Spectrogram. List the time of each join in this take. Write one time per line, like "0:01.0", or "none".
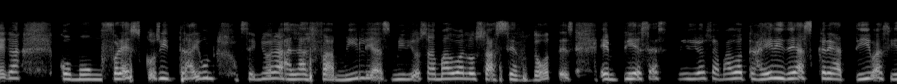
0:01.0
0:01.6
0:02.4
0:02.8

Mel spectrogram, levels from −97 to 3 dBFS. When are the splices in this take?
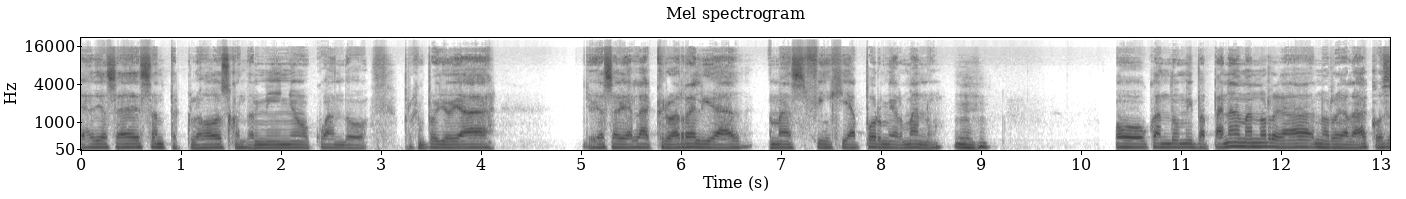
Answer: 0:01.7
0:06.9

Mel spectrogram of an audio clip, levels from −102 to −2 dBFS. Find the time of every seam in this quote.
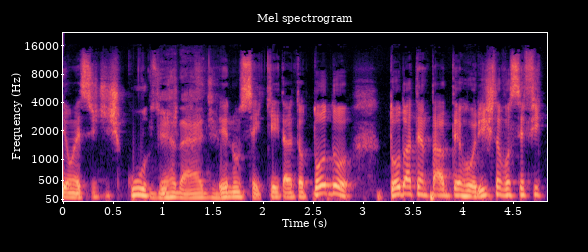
none

